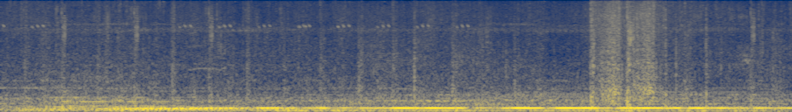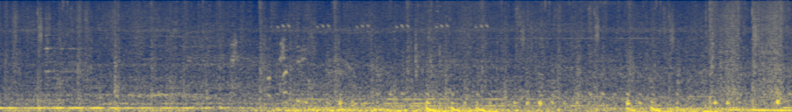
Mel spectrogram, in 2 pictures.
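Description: Footsteps shuffle softly on grass and gravel.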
